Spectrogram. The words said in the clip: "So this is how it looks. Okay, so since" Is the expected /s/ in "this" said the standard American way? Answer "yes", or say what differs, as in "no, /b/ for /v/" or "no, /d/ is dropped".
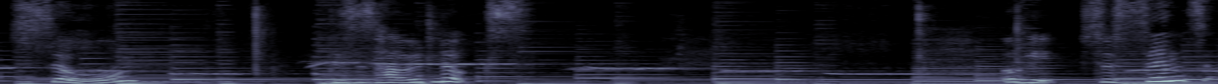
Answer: yes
